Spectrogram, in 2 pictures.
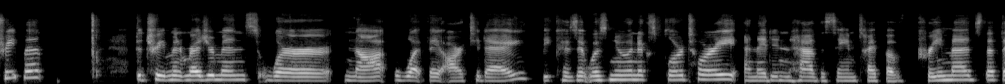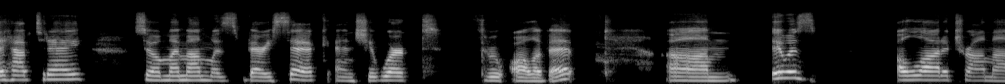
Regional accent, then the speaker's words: New Hyde Park, New York, United States; also born or lived in Queens, New York; I grew up on Long Island, technically Queens, and then my parents moved to New Hyde Park, which is Western Long Island.

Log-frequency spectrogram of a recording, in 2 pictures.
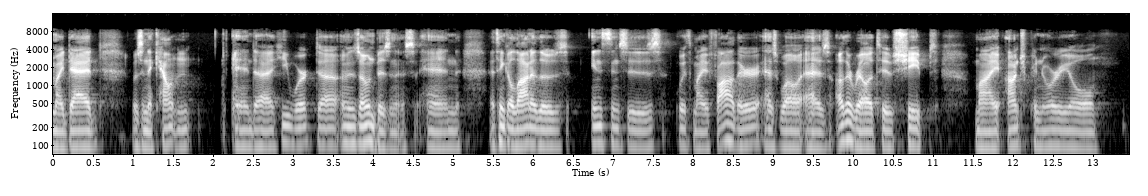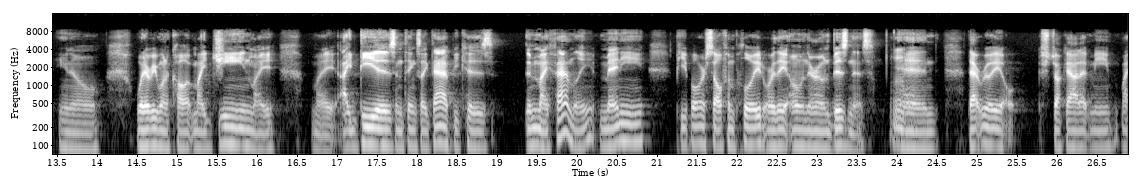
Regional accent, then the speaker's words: Philadelphia, Pennsylvania, United States; I grew up in Philadelphia, Pennsylvania, here in the United States. Was born in Philadelphia, raised just outside of Philadelphia.

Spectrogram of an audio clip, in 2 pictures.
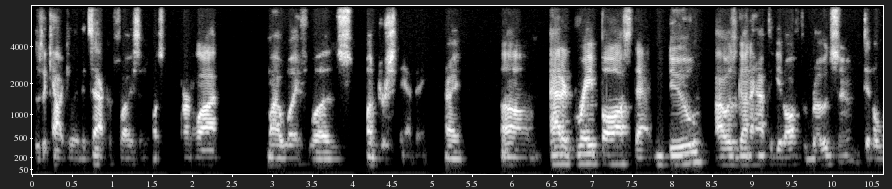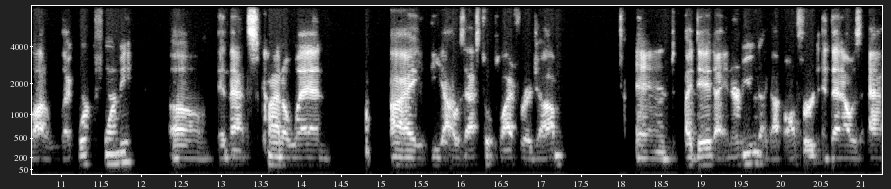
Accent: Wilmington, Delaware, United States; moved away; I'm originally from Wilmington, Delaware

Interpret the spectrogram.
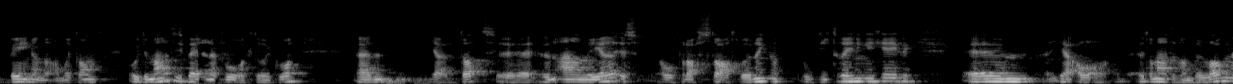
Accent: Netherlands; zijn ook als Nederlander erg betrokken bij, bij het gebeuren

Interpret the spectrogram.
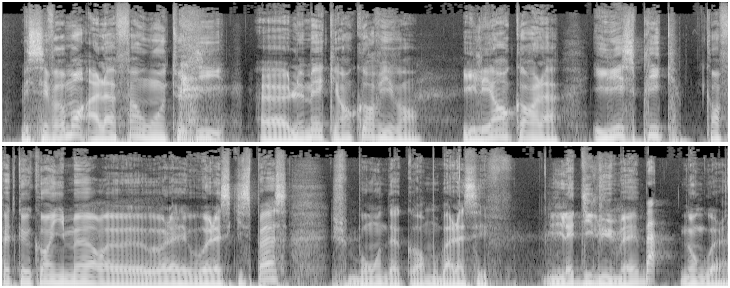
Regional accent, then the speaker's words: France; je viens de la France, je viens de l'Occident

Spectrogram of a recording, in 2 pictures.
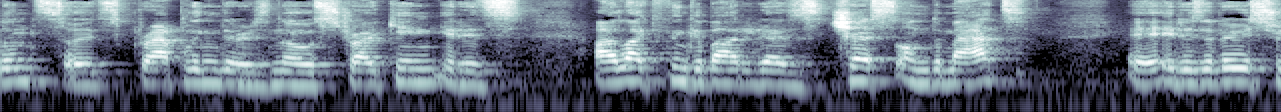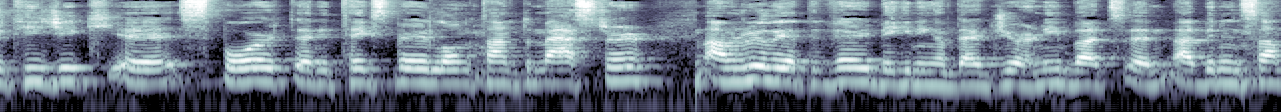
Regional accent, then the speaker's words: Turkey; first language Swedish and Turkish; English is a second language; also born or lived in Sweden; I grew up in both countries, but predominantly in Turkey

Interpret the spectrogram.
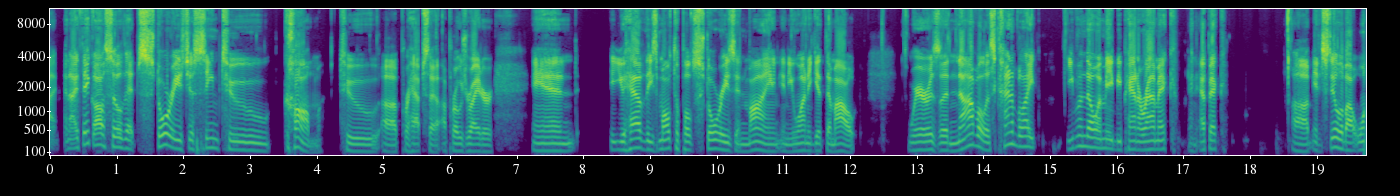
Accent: Michigan, United States; now in North Carolina, United States; I grew up in Michigan. I actually, in many ways, still consider myself a Michigander, but I have actually lived in North Carolina since 1979.

